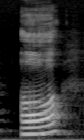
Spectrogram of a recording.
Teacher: हमारा जीभ जो है अ कहने वक्त थोड़ा सा बैक की तरफ जा रहा है। ऐसा महसूस हो रहा है कि हमारा जीभ का मध्य भाग जो है थोड़ा सा काम कर रहा है, तो इसका उच्चारण स्थान जो है मध्य अ हो गया। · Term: मध्य स्वर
